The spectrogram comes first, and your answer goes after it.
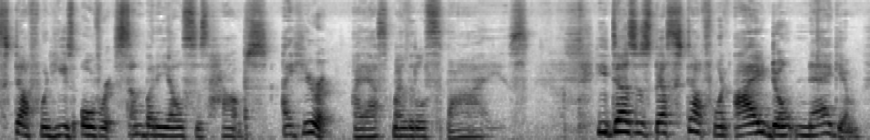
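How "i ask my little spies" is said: secretive whispered aside. Real, not acted. Conspiratorial aside about spies.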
